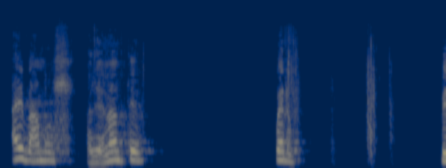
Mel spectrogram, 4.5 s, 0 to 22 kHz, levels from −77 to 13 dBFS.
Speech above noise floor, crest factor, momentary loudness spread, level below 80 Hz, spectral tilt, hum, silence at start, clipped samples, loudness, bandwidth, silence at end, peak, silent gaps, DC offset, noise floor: over 60 dB; 20 dB; 19 LU; -90 dBFS; -6 dB/octave; none; 0.1 s; under 0.1%; -31 LUFS; 14 kHz; 0 s; -14 dBFS; none; under 0.1%; under -90 dBFS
